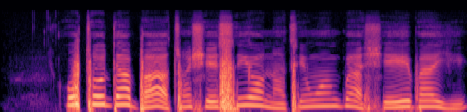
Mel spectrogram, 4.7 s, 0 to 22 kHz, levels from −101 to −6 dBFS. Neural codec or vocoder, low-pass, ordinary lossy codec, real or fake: none; 14.4 kHz; none; real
